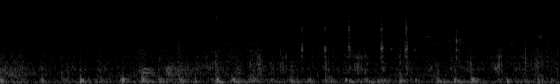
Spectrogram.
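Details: Jerry, a keg-shod, natural-moving six-year-old 3-gait Tennessee Walking Horse gelding with show and trail experience, makes soft, rhythmic low hoof thuds in an uneven four-beat pattern, with faint high ticks above.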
